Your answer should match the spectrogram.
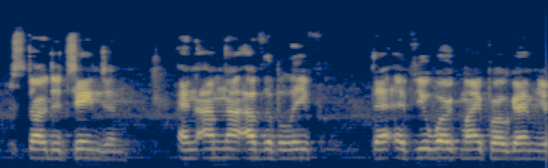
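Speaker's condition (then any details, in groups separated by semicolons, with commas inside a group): ALS; no medication, no therapies; asked to talk slower, clearer, losing voice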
